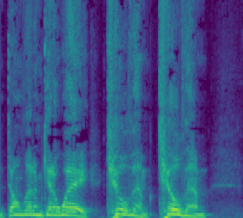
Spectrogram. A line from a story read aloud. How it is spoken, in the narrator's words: Callie screamed at his man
